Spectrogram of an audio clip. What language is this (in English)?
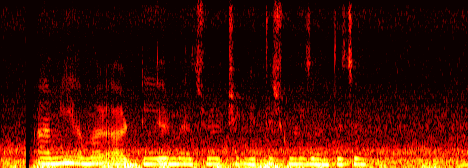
Bangla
